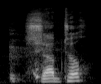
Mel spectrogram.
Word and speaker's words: subtle: Just, subtle, which I guess in subtle, the B is more subtle than I am saying it right now.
